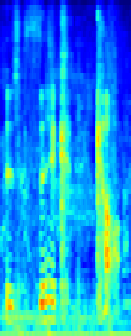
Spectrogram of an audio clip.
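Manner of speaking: usual speaking voice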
